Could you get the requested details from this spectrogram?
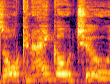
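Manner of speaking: put-on high, eager little boy asking to tag along; kid voice. Young son begging his dad to come hunting, high kid voice.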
